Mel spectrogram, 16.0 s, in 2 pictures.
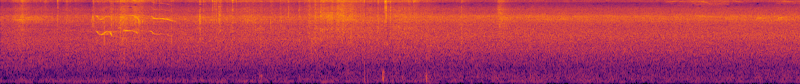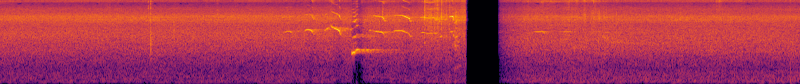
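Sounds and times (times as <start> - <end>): rushing background hiss: 0.0 - 16.0
bird chirping: 10.8 - 12.6.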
